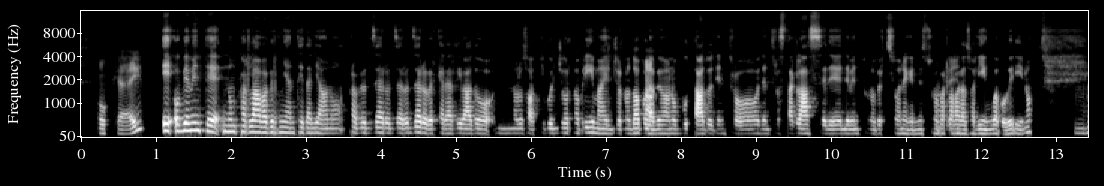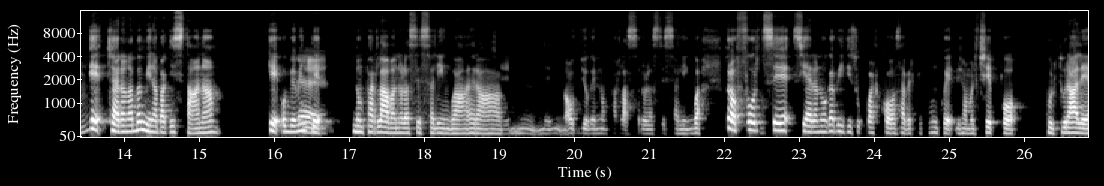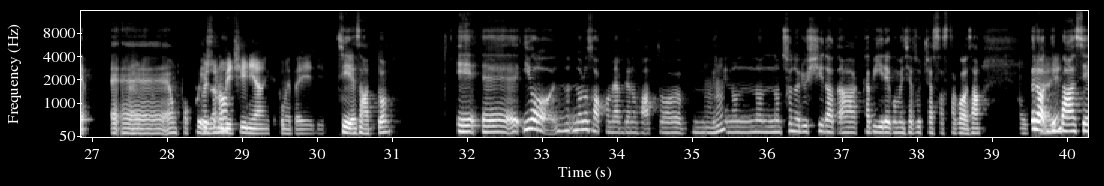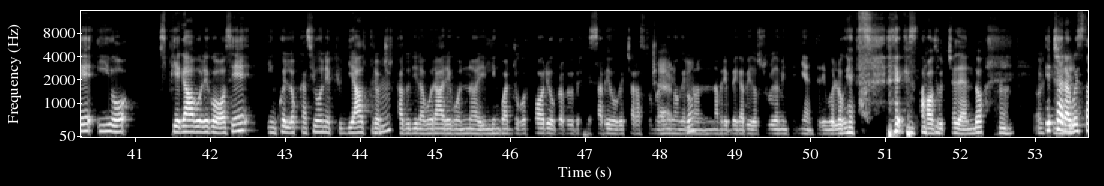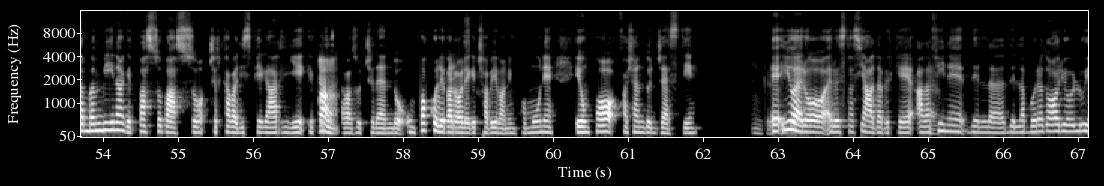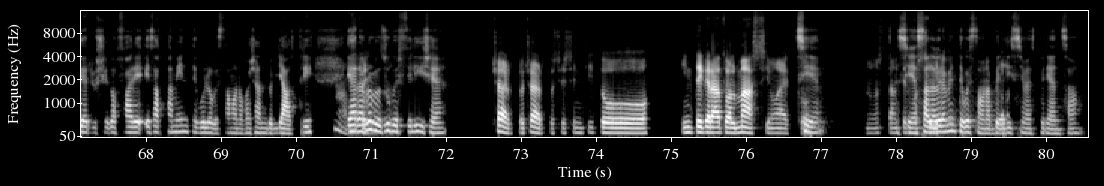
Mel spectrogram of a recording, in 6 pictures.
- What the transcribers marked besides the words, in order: chuckle; unintelligible speech
- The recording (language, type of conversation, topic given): Italian, podcast, Come si può favorire l’inclusione dei nuovi arrivati?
